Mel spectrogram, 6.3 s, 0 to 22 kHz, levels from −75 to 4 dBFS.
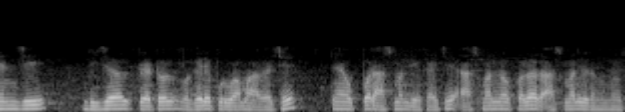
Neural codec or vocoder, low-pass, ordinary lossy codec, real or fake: none; 7.2 kHz; AAC, 16 kbps; real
